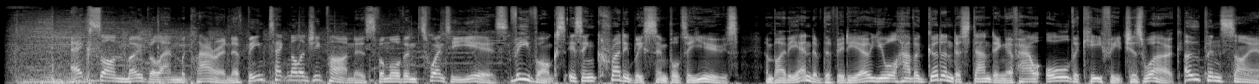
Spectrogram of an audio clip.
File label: Quick Corporate Showreel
